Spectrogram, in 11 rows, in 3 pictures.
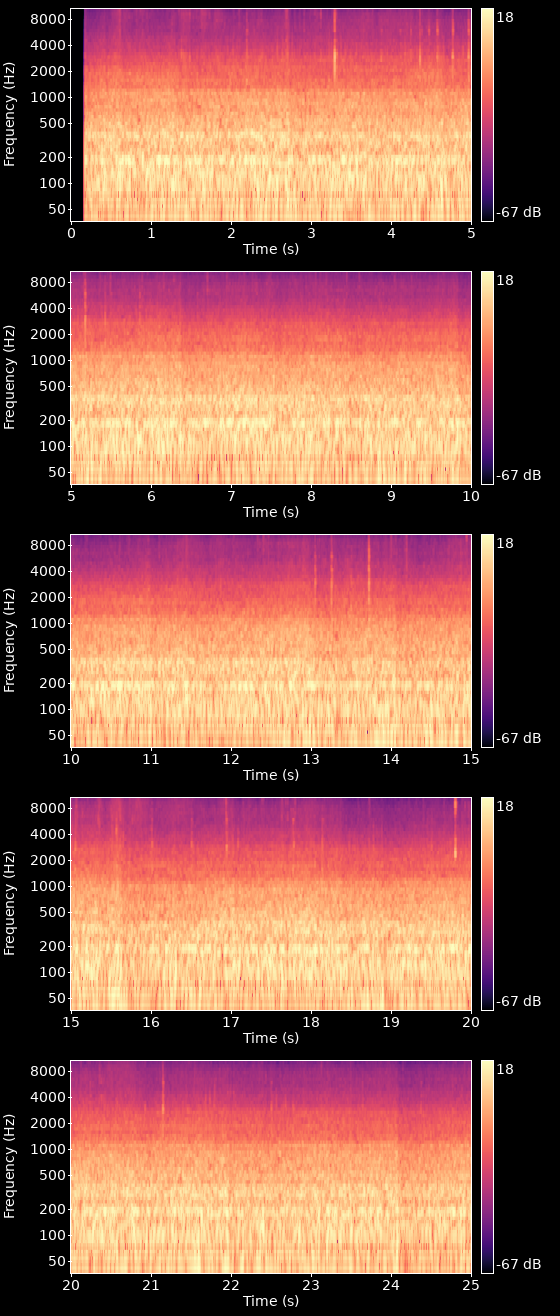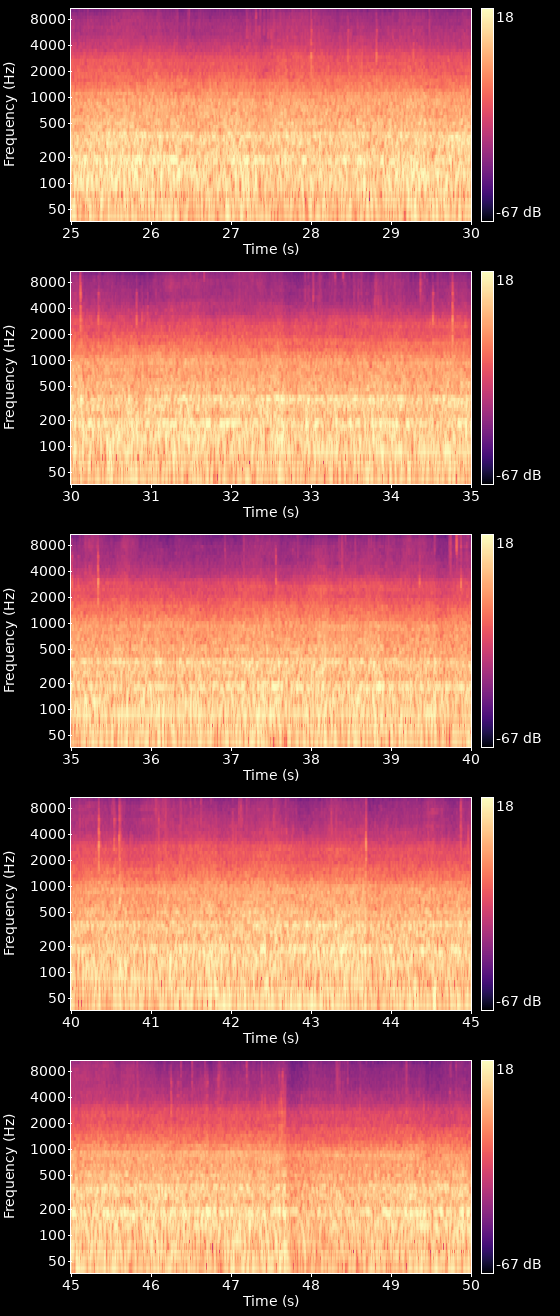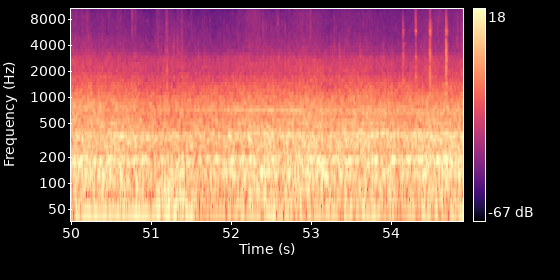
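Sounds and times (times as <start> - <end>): car engine and road noise: 0.2 - 54.9.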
